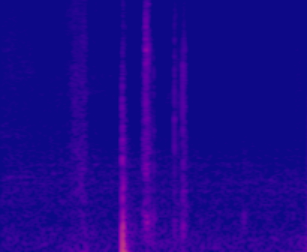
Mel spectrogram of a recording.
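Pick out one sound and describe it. Briefcase latches click open.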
